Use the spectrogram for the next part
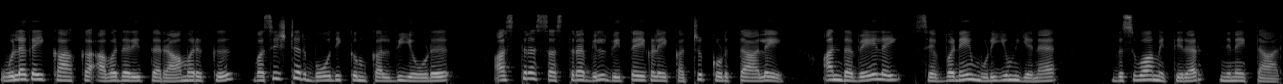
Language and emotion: Tamil, neutral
